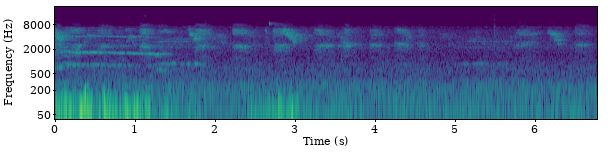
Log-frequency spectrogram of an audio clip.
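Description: Birds chirping and squawking in many short, repeated calls, with a held whistling note in the first second and a half. Low rumbles come in the first three seconds.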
